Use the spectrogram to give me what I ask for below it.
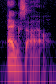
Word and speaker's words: exile: he has chosen Exile this noun has two syllables and the stress is on that first syllable Exile I will never make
